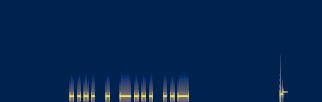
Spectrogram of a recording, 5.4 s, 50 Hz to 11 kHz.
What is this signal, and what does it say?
Morse code, heard as a keyed tone, about 20 wpm, 700 Hz. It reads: HEBU
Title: Four Challenging Letter-Number Combinations 20wpm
